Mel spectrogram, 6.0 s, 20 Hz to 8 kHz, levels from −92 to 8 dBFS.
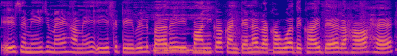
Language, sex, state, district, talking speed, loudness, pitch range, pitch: Hindi, female, Rajasthan, Churu, 170 wpm, -24 LUFS, 220-245 Hz, 230 Hz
